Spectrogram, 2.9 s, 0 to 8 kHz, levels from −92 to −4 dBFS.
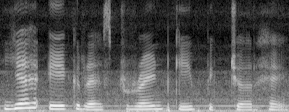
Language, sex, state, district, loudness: Hindi, male, Madhya Pradesh, Katni, -16 LUFS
